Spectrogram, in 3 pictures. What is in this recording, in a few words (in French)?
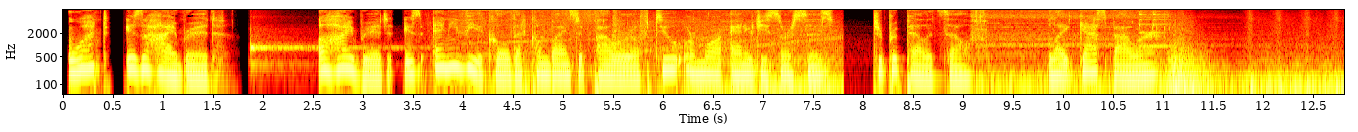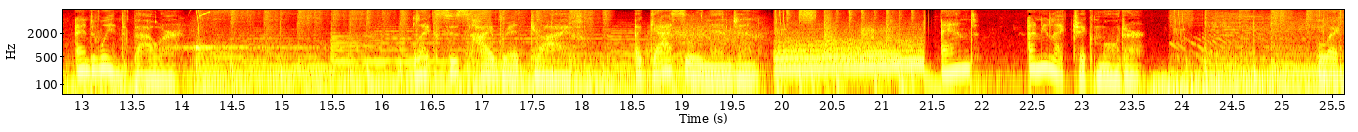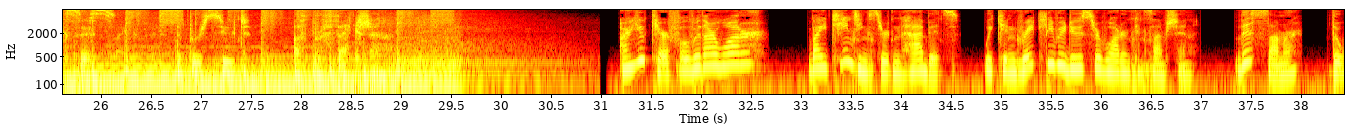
Voix anglais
